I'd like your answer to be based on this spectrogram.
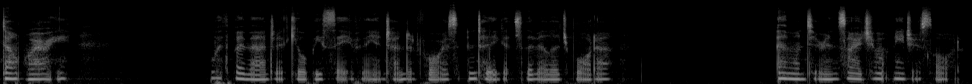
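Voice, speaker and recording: A woman acts out a possessive witch in an intimate ASMR roleplay. Her voice is a breathy, fairly high whisper with a strong creak in it. She speaks coyly to the listener, amused and slyly menacing. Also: little pitch movement, fairly bright tone, heavily acted, poor audio. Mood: bossy, amused. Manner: unhurried, coy, amused, addressing the listener intimately.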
